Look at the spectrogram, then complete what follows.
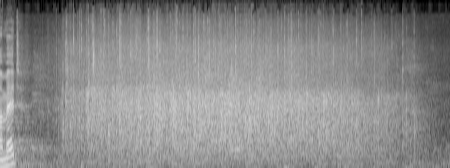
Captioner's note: applause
